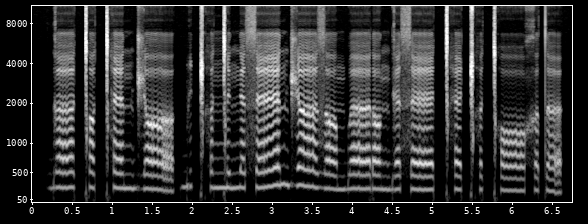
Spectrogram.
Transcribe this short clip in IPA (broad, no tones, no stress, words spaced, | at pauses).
ɡɜːǀʌǀʰɛ nd͡ʒʌː | biǁʰəŋ͡ǀɪ ŋɛsɛː nd͡ʒɜːzʌːmbɜːɾʌ ŋɡɛsɛː ǀʰɛǁʰəǀʰɔː xʌtɜ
